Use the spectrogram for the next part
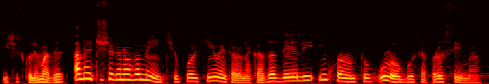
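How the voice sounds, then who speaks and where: Speaking fairly quickly in a high-leaning, sing-song voice with a slight hiss or hum, a man with a Brazilian Portuguese accent recaps a horror series as a video narrator. His storytelling is informal, colloquial and full of slang. The audio is muffled and phone-like, with background music playing.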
